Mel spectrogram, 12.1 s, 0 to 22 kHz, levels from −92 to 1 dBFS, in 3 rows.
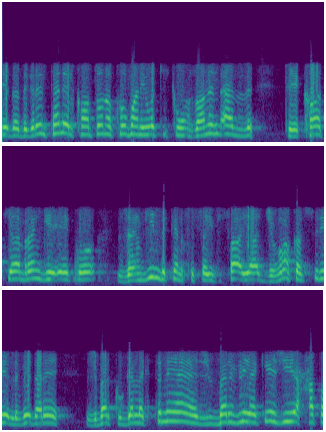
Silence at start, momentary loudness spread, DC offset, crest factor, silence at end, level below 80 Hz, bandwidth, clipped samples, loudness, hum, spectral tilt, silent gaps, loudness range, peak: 0 s; 5 LU; under 0.1%; 14 dB; 0 s; -74 dBFS; 4 kHz; under 0.1%; -27 LUFS; none; -9 dB/octave; none; 1 LU; -12 dBFS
